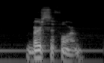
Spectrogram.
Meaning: Shaped like a purse or bag
- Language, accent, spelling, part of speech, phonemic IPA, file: English, US, bursiform, adjective, /ˈbɝsɪfɔɹm/, En-us-bursiform.ogg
